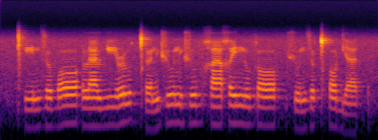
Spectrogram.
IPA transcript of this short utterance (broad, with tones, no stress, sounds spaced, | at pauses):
ǀʰ i˨ n z ʊ˧ v ɔ˦ | l æ˧ l ʎ i˧ ɹ u˦ ǀʰ ə˨ n d͡ʒ u˦ n d͡ʒ u˦ v χ æ˦ χ i˦ n u˦ v ɾ ɔ˦ | ʃ u˨ n z ʊ˧ ǀʰ ɔ˧ ɡʲ æ˨ θ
